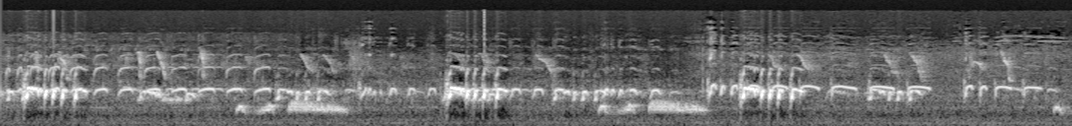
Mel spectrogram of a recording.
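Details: Local zebra dove lure song to coax silent doves into singing: chattering runs of high, clipped cooing notes overlapping among several birds, alternating with deeper purring phrases roughly every three seconds.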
